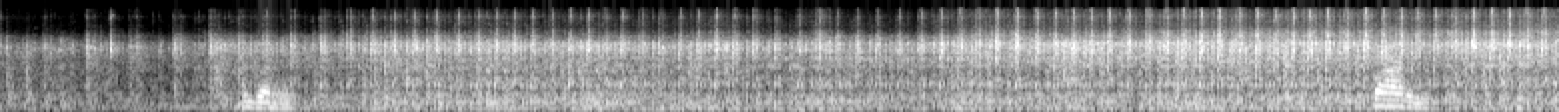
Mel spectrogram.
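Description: A sewing machine stitching along folded fabric, a steady, fast mechanical whir and rattle running continuously close by while someone talks over it.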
